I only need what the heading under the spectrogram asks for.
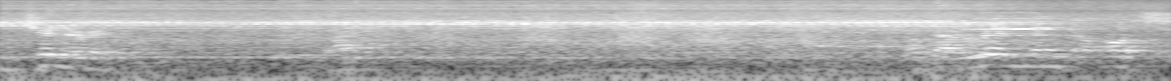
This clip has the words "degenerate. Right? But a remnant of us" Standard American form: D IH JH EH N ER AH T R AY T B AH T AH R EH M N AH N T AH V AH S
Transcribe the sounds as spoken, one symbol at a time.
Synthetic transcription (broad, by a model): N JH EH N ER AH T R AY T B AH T AH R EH N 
